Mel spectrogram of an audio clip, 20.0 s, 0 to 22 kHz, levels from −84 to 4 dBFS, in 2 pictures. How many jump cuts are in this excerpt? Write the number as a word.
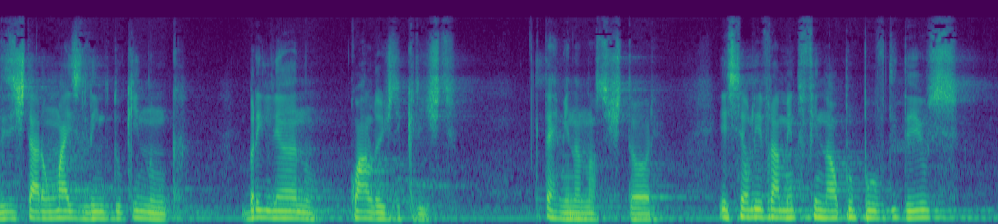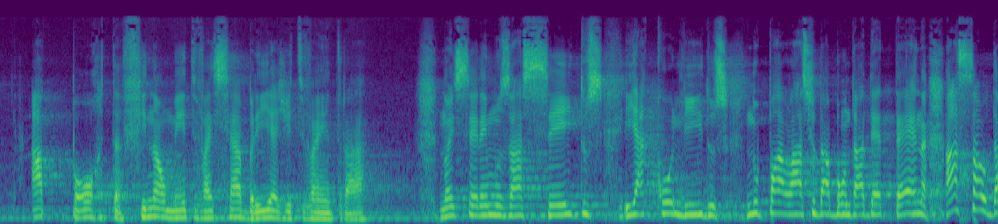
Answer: one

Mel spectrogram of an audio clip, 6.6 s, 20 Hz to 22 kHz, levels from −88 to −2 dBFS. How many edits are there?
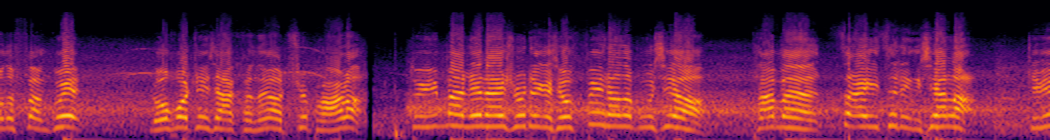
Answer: two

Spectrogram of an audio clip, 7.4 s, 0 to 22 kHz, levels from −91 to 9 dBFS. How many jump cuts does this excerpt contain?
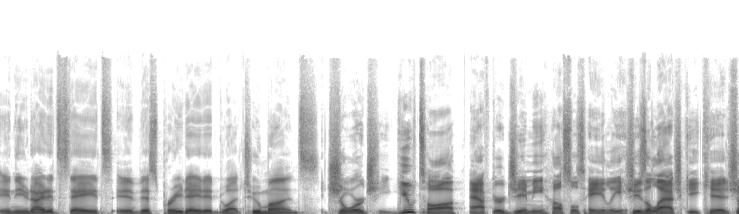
two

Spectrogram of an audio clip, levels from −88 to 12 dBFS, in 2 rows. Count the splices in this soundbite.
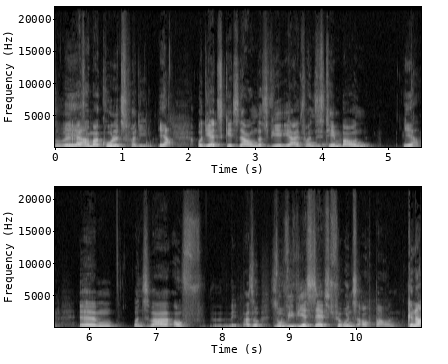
zero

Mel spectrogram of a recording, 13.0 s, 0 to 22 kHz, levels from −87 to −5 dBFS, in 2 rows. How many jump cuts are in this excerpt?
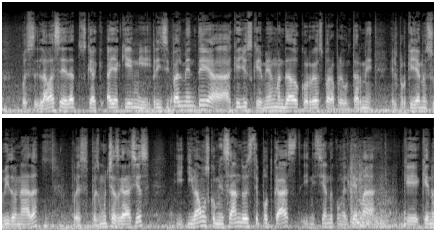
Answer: one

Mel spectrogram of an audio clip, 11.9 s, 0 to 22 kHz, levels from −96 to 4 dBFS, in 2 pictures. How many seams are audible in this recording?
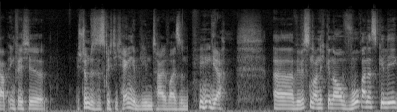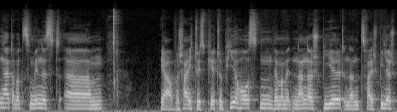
one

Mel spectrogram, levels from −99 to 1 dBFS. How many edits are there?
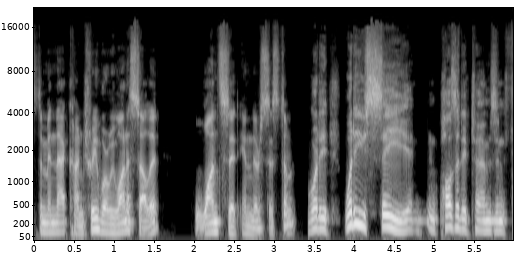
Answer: one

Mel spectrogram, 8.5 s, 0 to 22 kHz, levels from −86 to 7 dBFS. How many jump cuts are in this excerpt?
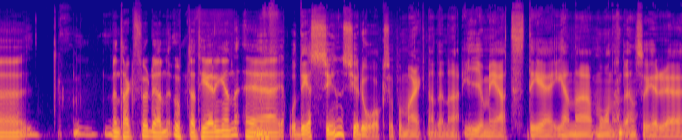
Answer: one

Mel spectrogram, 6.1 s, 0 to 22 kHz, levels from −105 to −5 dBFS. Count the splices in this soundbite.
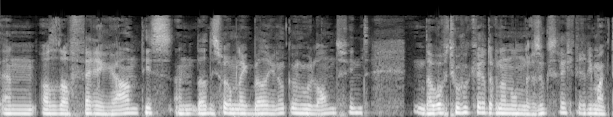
two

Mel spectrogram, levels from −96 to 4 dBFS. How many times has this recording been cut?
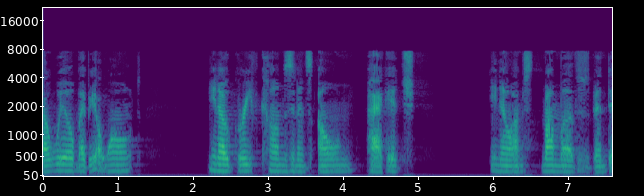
zero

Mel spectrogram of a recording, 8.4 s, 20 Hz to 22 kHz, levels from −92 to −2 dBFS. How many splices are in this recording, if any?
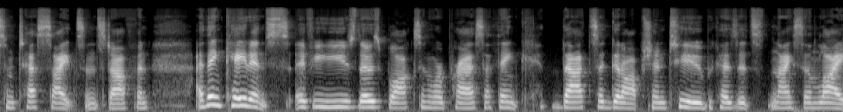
zero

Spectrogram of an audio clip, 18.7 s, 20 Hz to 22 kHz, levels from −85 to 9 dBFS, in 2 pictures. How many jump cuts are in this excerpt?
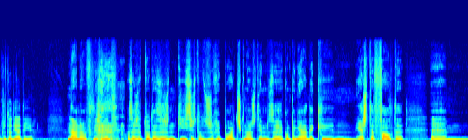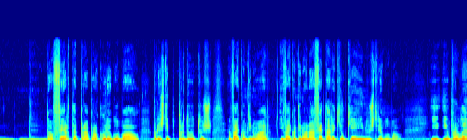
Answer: two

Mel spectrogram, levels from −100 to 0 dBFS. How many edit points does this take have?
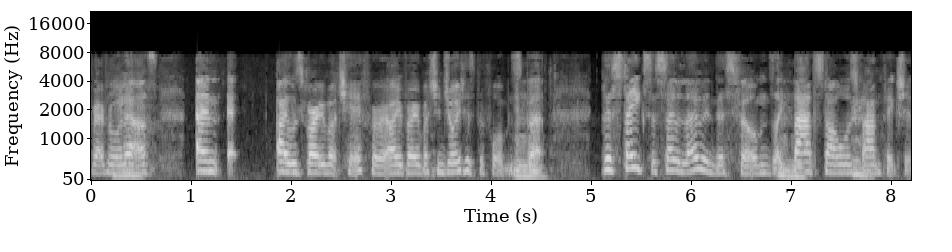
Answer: one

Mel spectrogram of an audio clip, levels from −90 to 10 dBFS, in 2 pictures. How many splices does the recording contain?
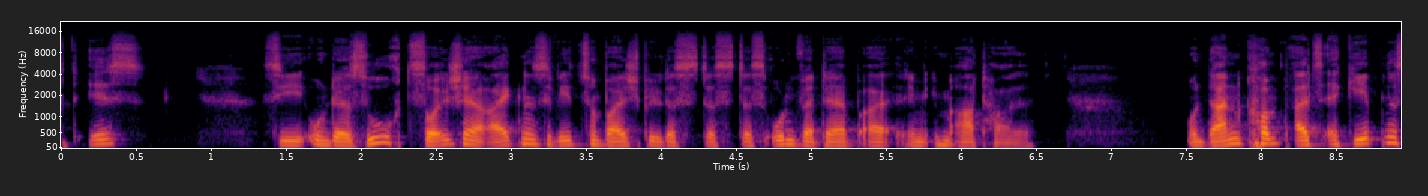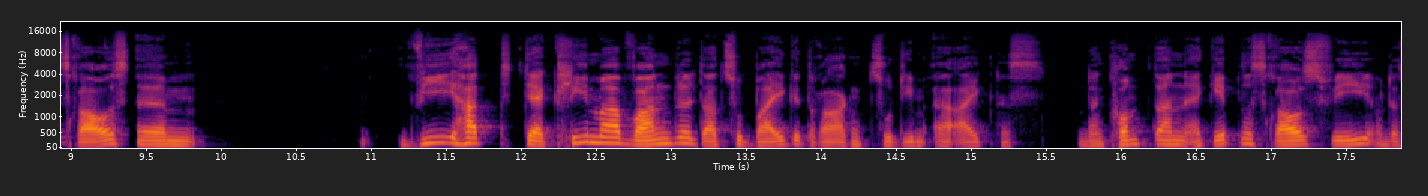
two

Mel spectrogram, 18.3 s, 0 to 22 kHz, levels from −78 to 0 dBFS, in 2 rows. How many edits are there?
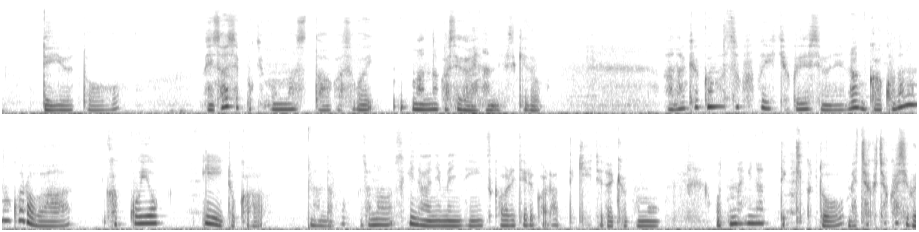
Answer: zero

